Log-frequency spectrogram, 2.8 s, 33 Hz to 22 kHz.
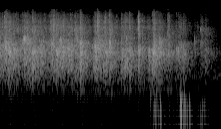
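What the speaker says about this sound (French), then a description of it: "on lui envoie beaucoup d'encouragement avec vos applaudissements" Audience applause for a startup pitch presenter at a live pitch event in the 93, a steady wash of clapping that fades toward the end, with a few low voices underneath.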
